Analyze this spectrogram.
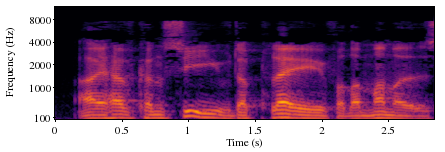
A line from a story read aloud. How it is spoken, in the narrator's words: he said solemnly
